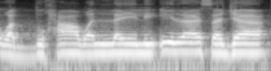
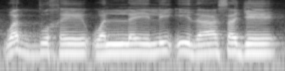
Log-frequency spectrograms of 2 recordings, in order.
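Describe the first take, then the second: First: The first word ends in an open 'a' vowel. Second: The first word ends in a fronted 'i' vowel. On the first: This is one accepted reading. "Kita kadang baca" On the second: This is another accepted reading. "Atau boleh dibaca"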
